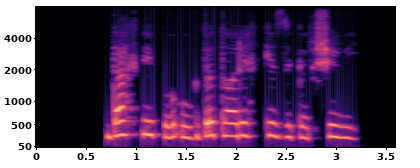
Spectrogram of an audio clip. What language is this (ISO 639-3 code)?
pus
